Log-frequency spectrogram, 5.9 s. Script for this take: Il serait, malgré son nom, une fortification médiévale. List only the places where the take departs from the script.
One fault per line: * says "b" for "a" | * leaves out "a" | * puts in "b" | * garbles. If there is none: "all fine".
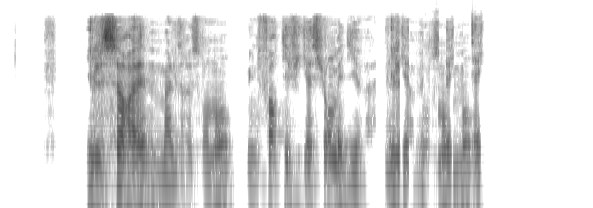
* garbles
